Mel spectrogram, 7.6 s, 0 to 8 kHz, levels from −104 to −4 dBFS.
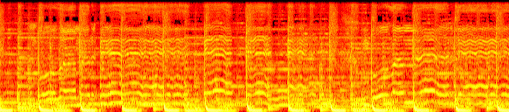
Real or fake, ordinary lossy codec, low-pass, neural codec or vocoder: real; none; 7.2 kHz; none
